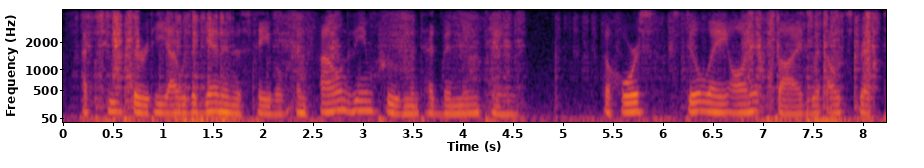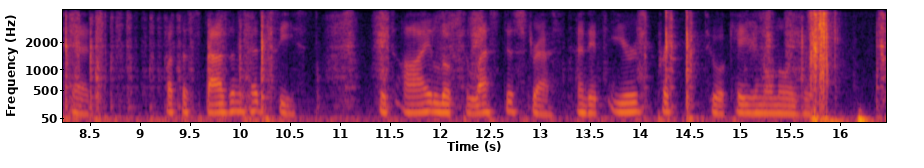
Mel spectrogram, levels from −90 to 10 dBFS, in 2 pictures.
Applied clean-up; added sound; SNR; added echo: none; Writing; 2 dB; none.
